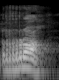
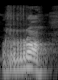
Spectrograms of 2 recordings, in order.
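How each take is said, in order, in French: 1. Le r est lourd, avec une voyelle plus sombre et arrondie. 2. Le r est lourd, avec une voyelle plus sombre et arrondie.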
